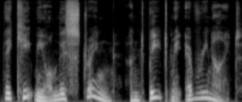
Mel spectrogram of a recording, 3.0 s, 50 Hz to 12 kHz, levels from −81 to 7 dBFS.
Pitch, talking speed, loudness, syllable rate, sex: 150 Hz, 220 wpm, -19 LUFS, 4.8 syllables/s, male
